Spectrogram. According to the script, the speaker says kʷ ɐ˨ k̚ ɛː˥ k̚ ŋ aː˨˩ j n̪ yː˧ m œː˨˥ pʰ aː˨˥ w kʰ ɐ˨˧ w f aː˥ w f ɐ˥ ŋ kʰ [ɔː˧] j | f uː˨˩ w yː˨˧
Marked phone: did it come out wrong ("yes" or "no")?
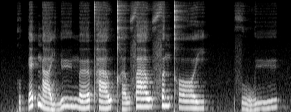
no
